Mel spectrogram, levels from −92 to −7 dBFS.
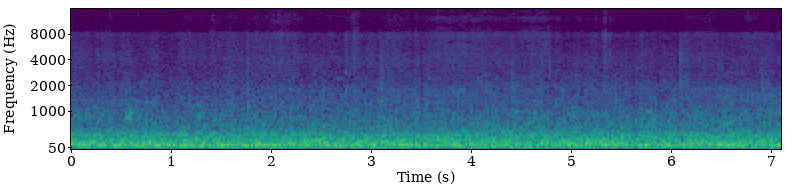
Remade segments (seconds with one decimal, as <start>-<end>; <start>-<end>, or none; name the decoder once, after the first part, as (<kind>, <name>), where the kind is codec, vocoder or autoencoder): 0.0-0.7 (vocoder, Vocos); 2.8-7.1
